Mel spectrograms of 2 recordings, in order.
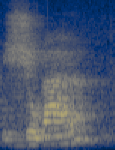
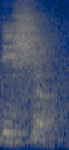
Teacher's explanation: la J tiene que ser sonora claramente, fricativa, y la X tiene que ser igualmente fricativa pero sorda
